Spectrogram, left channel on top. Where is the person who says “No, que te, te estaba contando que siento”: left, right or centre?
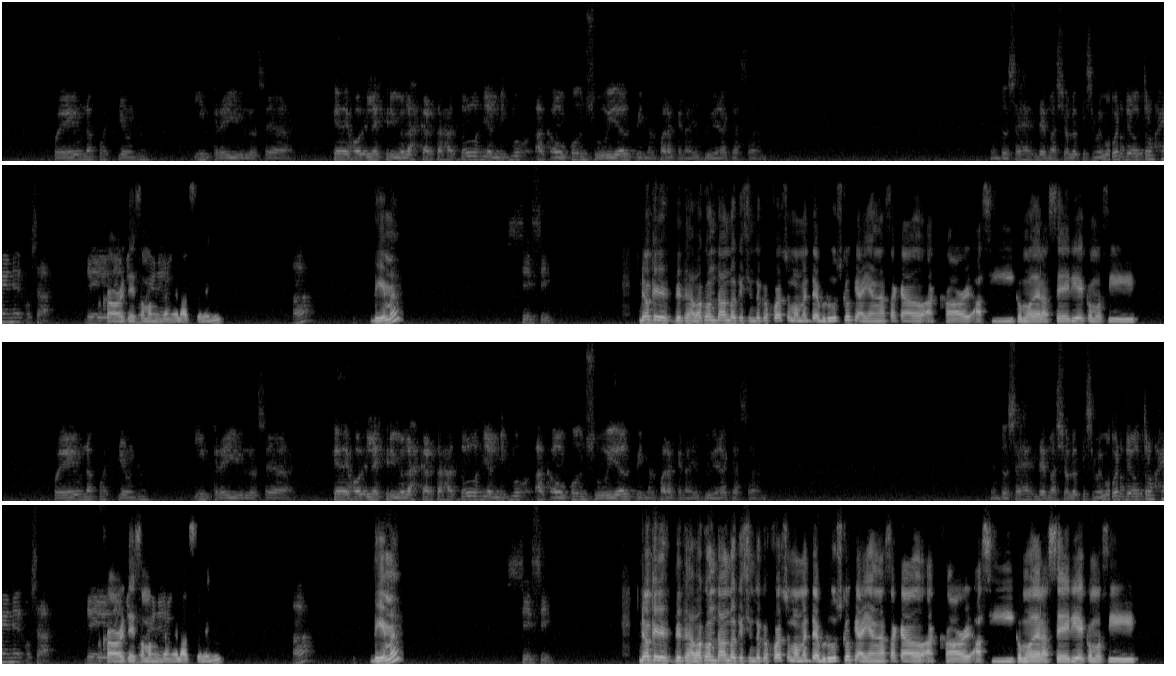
Right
